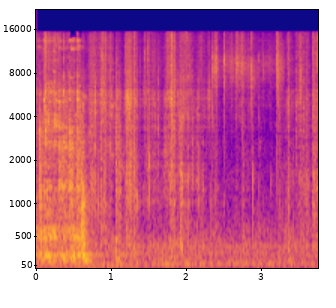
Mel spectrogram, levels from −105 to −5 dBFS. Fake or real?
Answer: fake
